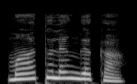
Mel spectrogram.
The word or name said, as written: ಮಾತುಲಂಗಕ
